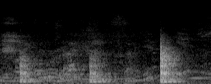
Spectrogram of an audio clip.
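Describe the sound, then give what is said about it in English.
Slow, patient knocking on a door: three hollow, wooden knocks spaced evenly about two-thirds of a second apart, each with a short resonant tail, the last a little louder. “there's a big difference between hearing the slow, patient knock of a concerned community volunteer and the constant banging of a dangerous stranger. Was it this?”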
